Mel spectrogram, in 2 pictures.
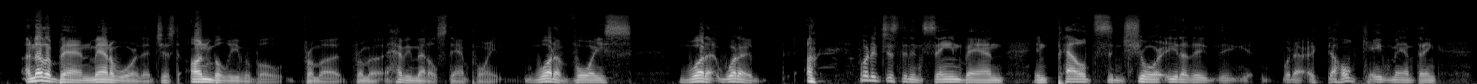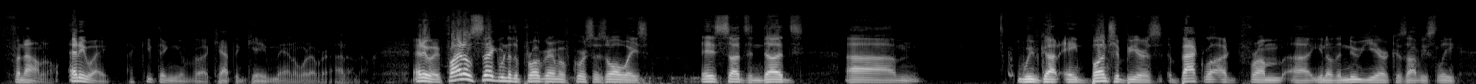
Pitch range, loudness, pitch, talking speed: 95-120 Hz, -21 LUFS, 105 Hz, 175 wpm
